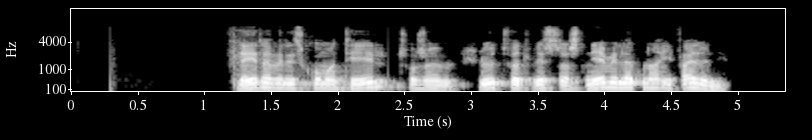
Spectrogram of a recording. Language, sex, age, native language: Icelandic, male, 30-39, Icelandic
